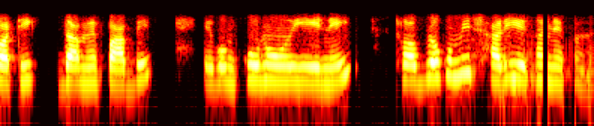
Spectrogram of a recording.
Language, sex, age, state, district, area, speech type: Bengali, female, 60+, West Bengal, South 24 Parganas, rural, conversation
